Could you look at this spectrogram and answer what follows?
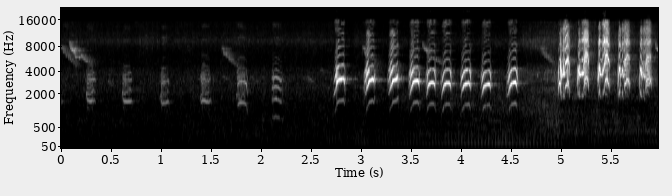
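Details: Long-tailed shrike singing with spaced, hooked notes that speed into a steady series of paired chirps, then a dense burst of high harsh notes at the end.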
